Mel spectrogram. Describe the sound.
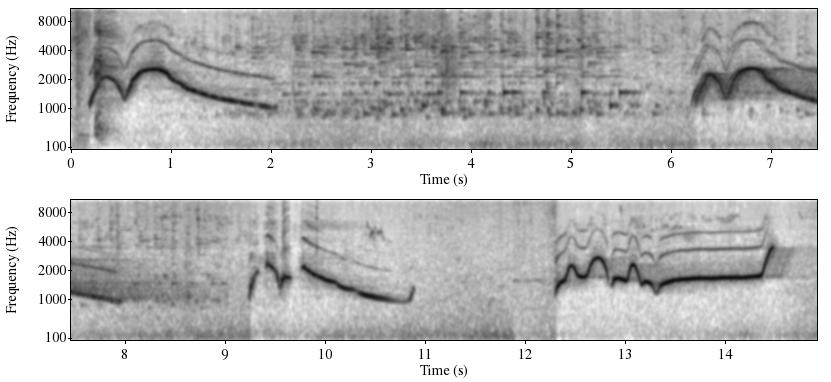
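Silbo gomero whistled language in a valley: four loud whistled phrases with sweeping, sliding pitch contours, separated by pauses, over a steady background hiss.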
